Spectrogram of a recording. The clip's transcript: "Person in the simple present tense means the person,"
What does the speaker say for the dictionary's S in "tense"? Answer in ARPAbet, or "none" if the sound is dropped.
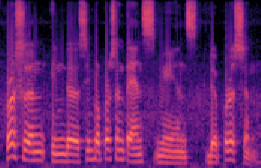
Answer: S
